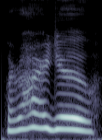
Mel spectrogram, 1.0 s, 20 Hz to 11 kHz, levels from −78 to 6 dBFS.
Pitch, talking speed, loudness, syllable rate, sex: 275 Hz, 175 wpm, -14 LUFS, 5.6 syllables/s, female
